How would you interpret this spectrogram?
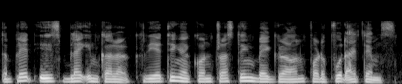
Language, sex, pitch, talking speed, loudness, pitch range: English, male, 135 Hz, 195 wpm, -14 LUFS, 125-140 Hz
